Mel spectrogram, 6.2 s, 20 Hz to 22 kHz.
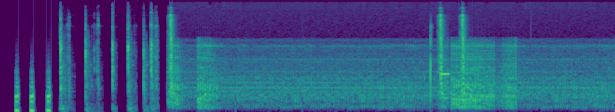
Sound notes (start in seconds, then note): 0.6 sound of typing and film reel running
